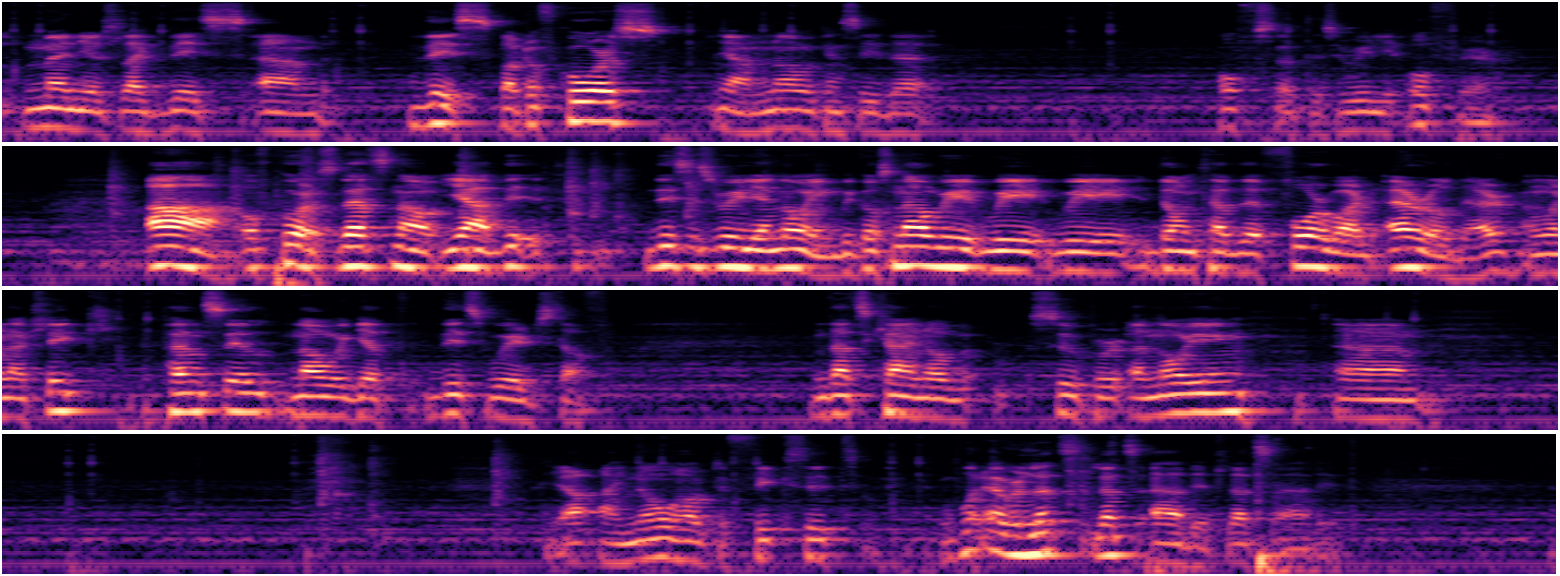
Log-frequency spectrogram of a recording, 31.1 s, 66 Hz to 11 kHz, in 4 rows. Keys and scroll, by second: 29.7 super+s.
